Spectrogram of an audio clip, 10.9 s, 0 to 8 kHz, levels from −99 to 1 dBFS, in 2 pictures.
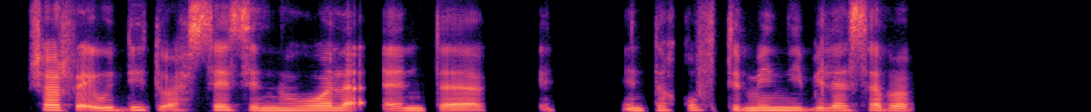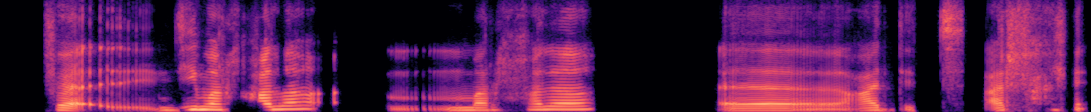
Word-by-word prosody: مش - - 0
عارفة 180 0 +4
إيه - - +3
واديته 175 +2 -2
إحساس 175 0 +1
إن 160 -1 0
هو 160 +1 +1
لأ، 160 -1 +1
أنت 150 0 0 0.7
أنت 160 0 -4
خفت 175 +2 -7
مني 165 0 +2
بلا 155 0 -2
سبب. 150 -2 +1 1.1
فدي 165 +5 +1
مرحلة 210 +4 +4 0.4
م 165 - -7
مرحلة، 205 +6 +1 0.6
آآ 150 +1 +2
عدت، - - -3
عارفة - - 0 0.2
ال - - -4
165 Hz, 120 wpm, -24 LUFS, 160-185 Hz, 1.1 s, عارفة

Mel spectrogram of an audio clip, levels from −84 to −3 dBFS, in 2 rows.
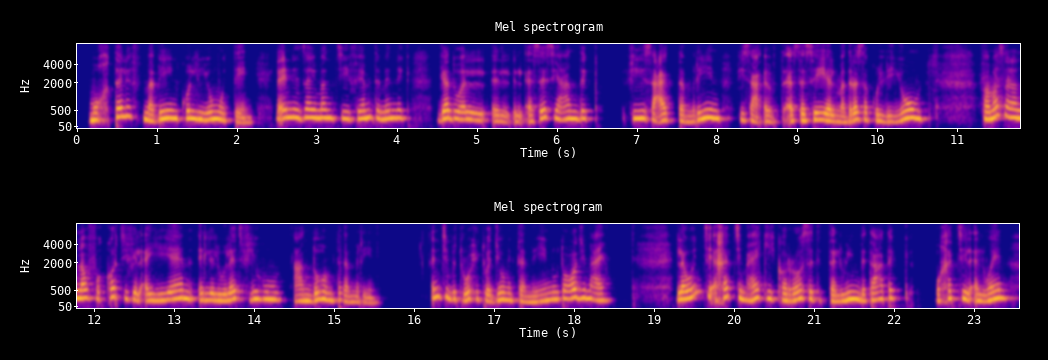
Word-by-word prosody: مختلف 285 +10 +1
ما 195 -5 +2
بين 240 +6 +4
كل 240 -1 +3
يوم 220 +2 +4
والتاني، 145 -10 -5 0.3
لإن 265 0 +2
زي 265 +1 +3
ما 255 +1 +3
أنتِ 250 -1 -1
فِهِمت 235 +3 0
منِك 250 +2 0 0.4
جدول 235 -2 +3
ال 190 -7 -3
الأساسي 240 - -2
عندِك 235 +1 -1 0.3
فيه 240 0 +2
ساعات 195 -3 -2
تمرين، 215 +10 +2 0.2
فيه 200 - -6
ساع 185 -5 -5 0.3
أساسية 190 +1 +2
المدرسة 175 +6 0
كل 180 -5 -4
يوم. 225 +10 +2 0.7
فمثلًا 270 +3 +3
لو 250 +1 +5
فَكّرتِ 255 +3 -3
في 215 -2 -1
الأيام 215 +5 0
اللي 200 0 0
الولاد 195 +5 +1
فيهم 225 -1 -1 0.2
عندهم 190 +4 +1
تمرين، 150 -8 -8 0.7
أنتِ 285 +1 0
بتروحي 225 -2 -1
تودّيهم 205 +1 -1
التمرين 175 +1 -3
وتقعدي 240 +3 +2
معاهم. 195 -5 -2 0.8
لو 225 +4 +6
أنتِ 450 +8 -6
أخدتِ 280 0 +1
معاكِ 235 +4 0
كراسة 225 +1 0
التلوين 190 +4 +2
بتاعتِك 225 +6 -5 0.3
وخَدتِ 235 +6 -2
الألوان 205 +4 +2
220 Hz, 125 wpm, -22 LUFS, 190-245 Hz, 0.8 s, لو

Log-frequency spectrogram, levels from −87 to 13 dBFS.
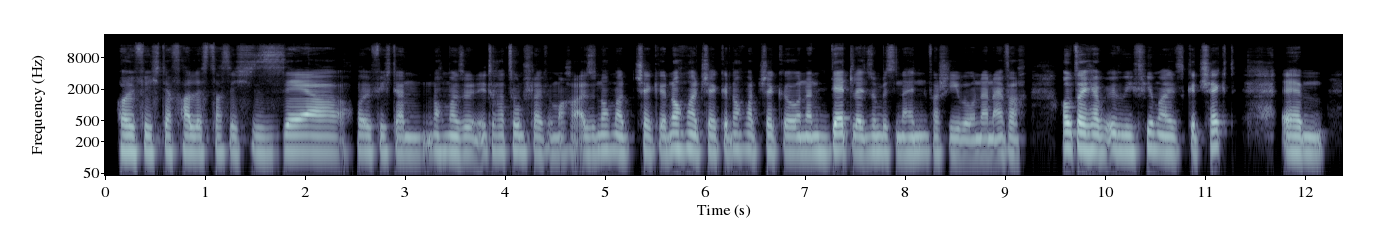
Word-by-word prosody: häufig 130 -2 +1
der 130 - -2
Fall 130 -1 +1
ist, 125 0 -5
dass 125 0 -6
ich 120 -1 -7
sehr 125 0 +2
häufig 130 -1 -4
dann 120 -1 -4
noch 130 - -4
mal 130 -1 0
so 125 - -3
'ne 125 - -4
Iterationsschleife 130 -2 -4
mache. 120 +1 -6
Also, 125 - -3
noch 135 +2 -1
mal 125 -3 -2
checke, 125 0 -2
noch 140 +1 +2
mal 140 -3 +2
checke, 130 -1 -2
noch 140 -1 -4
mal 135 -2 -3
checke 130 -1 -2
und 125 0 +1
dann 125 0 0
Deadlines 130 -3 +5
so 130 - 0
'n - - -1
bisschen 125 -1 -4
nach 120 - -2
hinten 125 +1 -2
verschiebe 120 -2 -4
und 110 +1 -3
dann 115 0 -1
einfach 115 -1 -3 0.4
Hauptsache 150 -1 +8
ich 140 - +2
habe 130 -2 +3
irgendwie 135 -2 0
viermal 135 -1 0
jetzt 125 -1 -4
gecheckt, 155 0 0 0.4
ähm, 125 -1 +2
125 Hz, 220 wpm, -22 LUFS, 125-135 Hz, 0.4 s, Hauptsache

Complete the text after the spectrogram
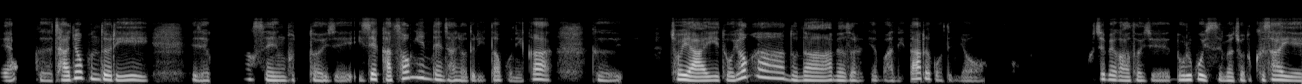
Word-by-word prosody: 대학 180 0 -4 0.2
그 175 -2 -8
자녀분들이 205 - +3 0.4
이제 180 -3 -5 0.4
고등학생부터 195 -4 -4
이제 175 -1 -8
이제 240 +6 +4
갓 195 -4 +2
성인 295 -1 +2
된 220 -3 0
자녀들이 185 -1 -5
있다 195 +2 -4
보니까 205 +5 0 0.4
그 185 -1 -8 0.5
저희 225 -3 +7
아이도 185 +1 +4
"형아, 310 -3 +3
누나!" 190 -2 +1
하면서 190 -1 -1
이렇게 180 +4 -13
많이 175 -4 -13
따르거든요. 260 -8 -3
그래서 - - -28 1.0
그 - - -19
집에 235 -4 +1
가서 185 -1 -2
이제 180 0 -8
놀고 210 +2 +4
있으면 185 -2 -3
저도 - - -6
그 210 - -4
사이에 195 -5 +2
195 Hz, 355 characters per minute, -22 LUFS, 180-220 Hz, 1.0 s, 저희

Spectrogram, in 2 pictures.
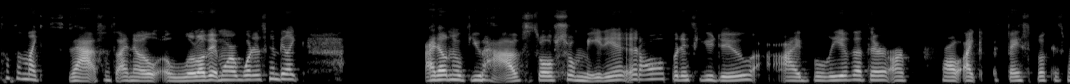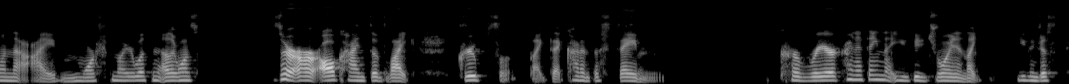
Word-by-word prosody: something 275 -4 -9
like 230 -3 +1 0.3
that, 160 -2 +4
since 195 -3 -11
I 175 +2 +1
know 165 -2 +2
a - - -3
little 175 +3 +5
bit 195 -2 +4
more 210 0 +4
of 205 - -1
what 215 +1 +2
it's 220 0 -3
gonna 255 0 -3
be 245 - +1
like 235 -1 -1 1.2
I 200 - +4
don't 215 +1 +6
know 220 - +2
if 200 -1 -7
you 200 0 +1
have 185 -4 +1
social 190 +4 -1
media 175 +3 -1
at 230 - -2
all, 245 +3 -3
but 205 -3 -2
if 200 0 -3
you 205 +1 -3
do, 185 +5 0 0.2
I 175 -1 -1
believe 185 +3 -1
that 210 -1 0
there 200 -1 +1
are 185 0 -2 0.3
pro 180 -1 +2
like, 175 - 0 0.2
Facebook 180 +1 -3
is 180 0 -13
one 180 -2 -5
that 165 - -4
I'm 150 +1 -7
more 165 0 -4
familiar 180 0 -7
with 190 0 -3
than 190 -2 -7
other 175 +1 0
ones. 190 0 -3 0.8
There 245 - +8
are 190 0 +7
all 195 +2 +9
kinds 185 -3 -3
of, 175 -2 -2
like, 155 0 +1 0.5
groups, 195 +1 0 0.3
like, - - -8
that - - -6
kind 195 -2 -4
of 165 - -8
the 170 - -9 0.2
same 170 -1 -3 1.2
career 185 0 +2
kind 225 -1 -3
of 215 - -5
thing 220 -1 -3
that 200 - -6
you 180 -2 -7
could 175 -2 -4
join 175 -1 -1
and, 155 -4 -5
like, 145 - -3 0.4
you 195 -1 -7
can 180 -1 -3
just, 180 +1 -3
185 Hz, 210 wpm, -24 LUFS, 175-205 Hz, 1.2 s, all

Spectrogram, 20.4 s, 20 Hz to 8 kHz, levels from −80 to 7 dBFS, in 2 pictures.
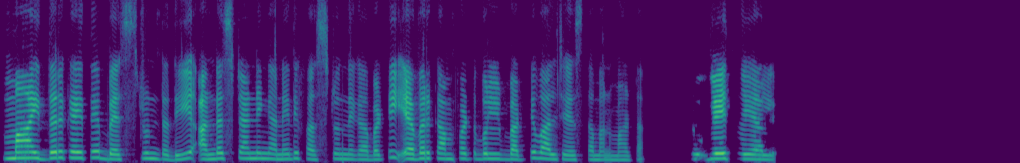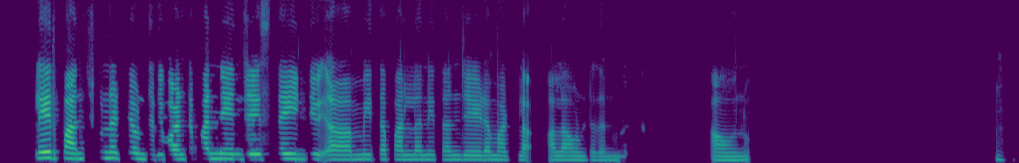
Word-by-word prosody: మా 280 - +9 0.2
ఇద్దరికైతే 290 +3 +2
బెస్టుంటది. 230 -1 -2 0.2
అండర్‌స్టాం‌డింగనేది 260 0 -2
ఫస్టుంది 230 +1 -5
గాబట్టి, 220 +7 -2 0.2
ఎవరి 265 +2 +1
కంఫర్టబుల్ 250 0 -3 0.2
బట్టి 225 +6 -2
వాళ్ళు 235 -3 0
చేస్తామనమాట. 205 -2 -8 0.6
నువ్వే 235 +3 +7 0.2
చెయ్యాలి 225 -3 -2 2.8
లేదు. 290 0 +9
పంచుకున్నట్టే 270 +1 +1
ఉంటది. 230 -1 -6
వంట 230 +1 +2
పని 255 0 +2
నేను 240 -1 +1
చేస్తే 240 +1 0
ఇంటి 230 +1 -4 0.2
అహ్, 220 0 0
మిగతా 225 0 -6
పనులన్నీ 215 0 -5
తను 210 0 -7
జెయడం 205 0 -4
అట్లా. 195 -1 -7 0.2
అలా 195 0 -5
ఉంటదనమాట. 185 0 -12 0.9
అవును. 185 0 -7 2.5
హ్మ్. 205 -2 -16
230 Hz, 90 wpm, -23 LUFS, 210-255 Hz, 2.8 s, మా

